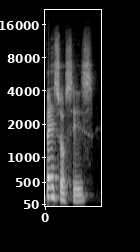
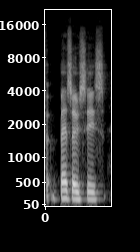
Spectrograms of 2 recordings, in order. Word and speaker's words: Bezos: So also in April, an all female space flight took place using Jeff Bezos's is it Bezos or how do you say that? Jeff Bezos.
